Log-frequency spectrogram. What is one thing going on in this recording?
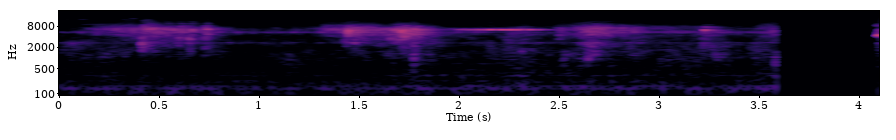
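A monkey's feet rustle through dry leaves.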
